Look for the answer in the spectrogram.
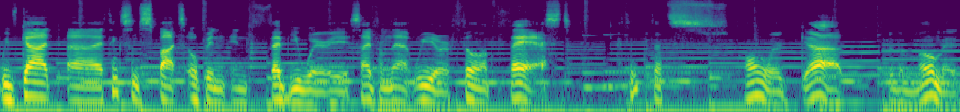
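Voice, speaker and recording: Animated, rambling stream host, man. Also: medium pitch, a little slow, over music. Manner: loose, rambling, with many fillers and self-corrections. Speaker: host of a live-streamed tabletop game show. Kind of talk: casual chat and sponsor reads.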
